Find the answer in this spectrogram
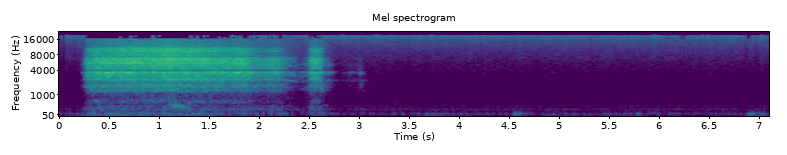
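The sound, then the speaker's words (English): A person breathes in and out: one long, loud, hissing exhale lasting nearly two seconds, then a short sharp puff, then faint, quiet breaths. “Breathe out. One more time. Let's breathe in.”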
